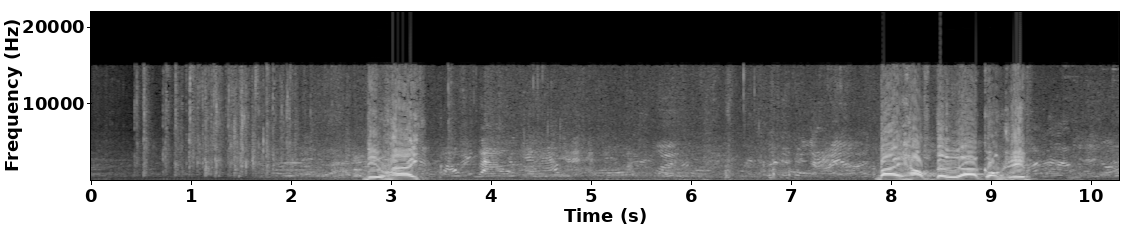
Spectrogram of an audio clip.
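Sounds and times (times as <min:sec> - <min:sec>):
audience applause: 0:00.4 - 0:02.7
speech: 0:02.7 - 0:03.5, 0:07.8 - 0:09.5.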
